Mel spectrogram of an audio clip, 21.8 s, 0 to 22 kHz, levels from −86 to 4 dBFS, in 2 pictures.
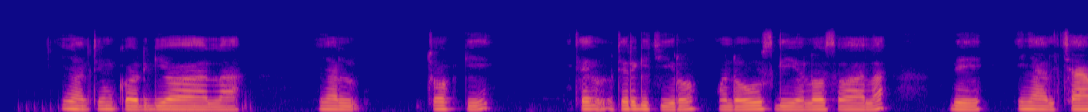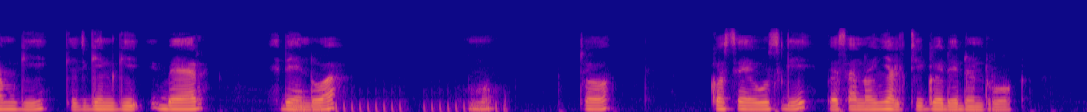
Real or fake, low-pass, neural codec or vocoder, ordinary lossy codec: real; none; none; none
